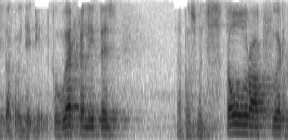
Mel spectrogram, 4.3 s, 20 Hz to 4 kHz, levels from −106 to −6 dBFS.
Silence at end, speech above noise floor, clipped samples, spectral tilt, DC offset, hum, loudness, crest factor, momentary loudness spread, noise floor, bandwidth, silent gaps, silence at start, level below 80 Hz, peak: 0 s; 37 dB; under 0.1%; -10.5 dB/octave; under 0.1%; none; -25 LUFS; 18 dB; 19 LU; -63 dBFS; 4 kHz; none; 0 s; -68 dBFS; -10 dBFS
